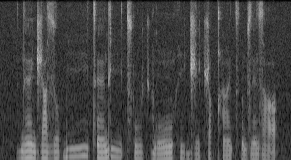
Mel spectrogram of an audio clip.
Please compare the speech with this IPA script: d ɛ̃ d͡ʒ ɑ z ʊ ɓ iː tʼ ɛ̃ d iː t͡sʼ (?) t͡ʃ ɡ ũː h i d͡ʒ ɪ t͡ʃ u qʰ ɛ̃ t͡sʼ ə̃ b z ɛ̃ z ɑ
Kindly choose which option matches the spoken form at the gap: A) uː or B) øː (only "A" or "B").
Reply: A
